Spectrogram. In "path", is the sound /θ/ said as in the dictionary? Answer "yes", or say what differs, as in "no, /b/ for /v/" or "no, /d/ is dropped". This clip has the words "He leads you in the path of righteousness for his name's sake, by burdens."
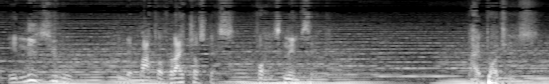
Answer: no, /t/ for /θ/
